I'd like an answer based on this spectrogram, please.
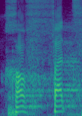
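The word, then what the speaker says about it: خَفَّتْ: Khaffat bukan khaffat tapi khaffat. Ya, ini saya yakin ketika kita hafalan pasti bunyinya akan bunyi bukan kha tapi khaffat. Ya. Iya, harusnya kha. Berat kha karena dia memiliki sifat isti'la. Khaffat.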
